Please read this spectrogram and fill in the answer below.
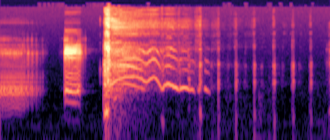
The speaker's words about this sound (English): I do have my fart machine on me, and this is my favorite sound. Wait, no, this is my favorite sound. The little at the end. Wait, let's hear it again.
